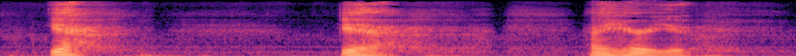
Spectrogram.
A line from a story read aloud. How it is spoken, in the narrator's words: panted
